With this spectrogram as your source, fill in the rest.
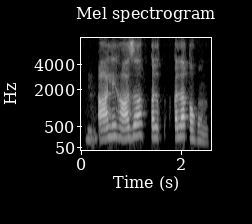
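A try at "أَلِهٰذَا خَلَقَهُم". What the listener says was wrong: ये आ नहीं है, ये अ है, ओके, अ यानी जैसे हर क्वेश्चन मार्क है, ठीक है ना, आनी आलिहा डिफरेंट होता है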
